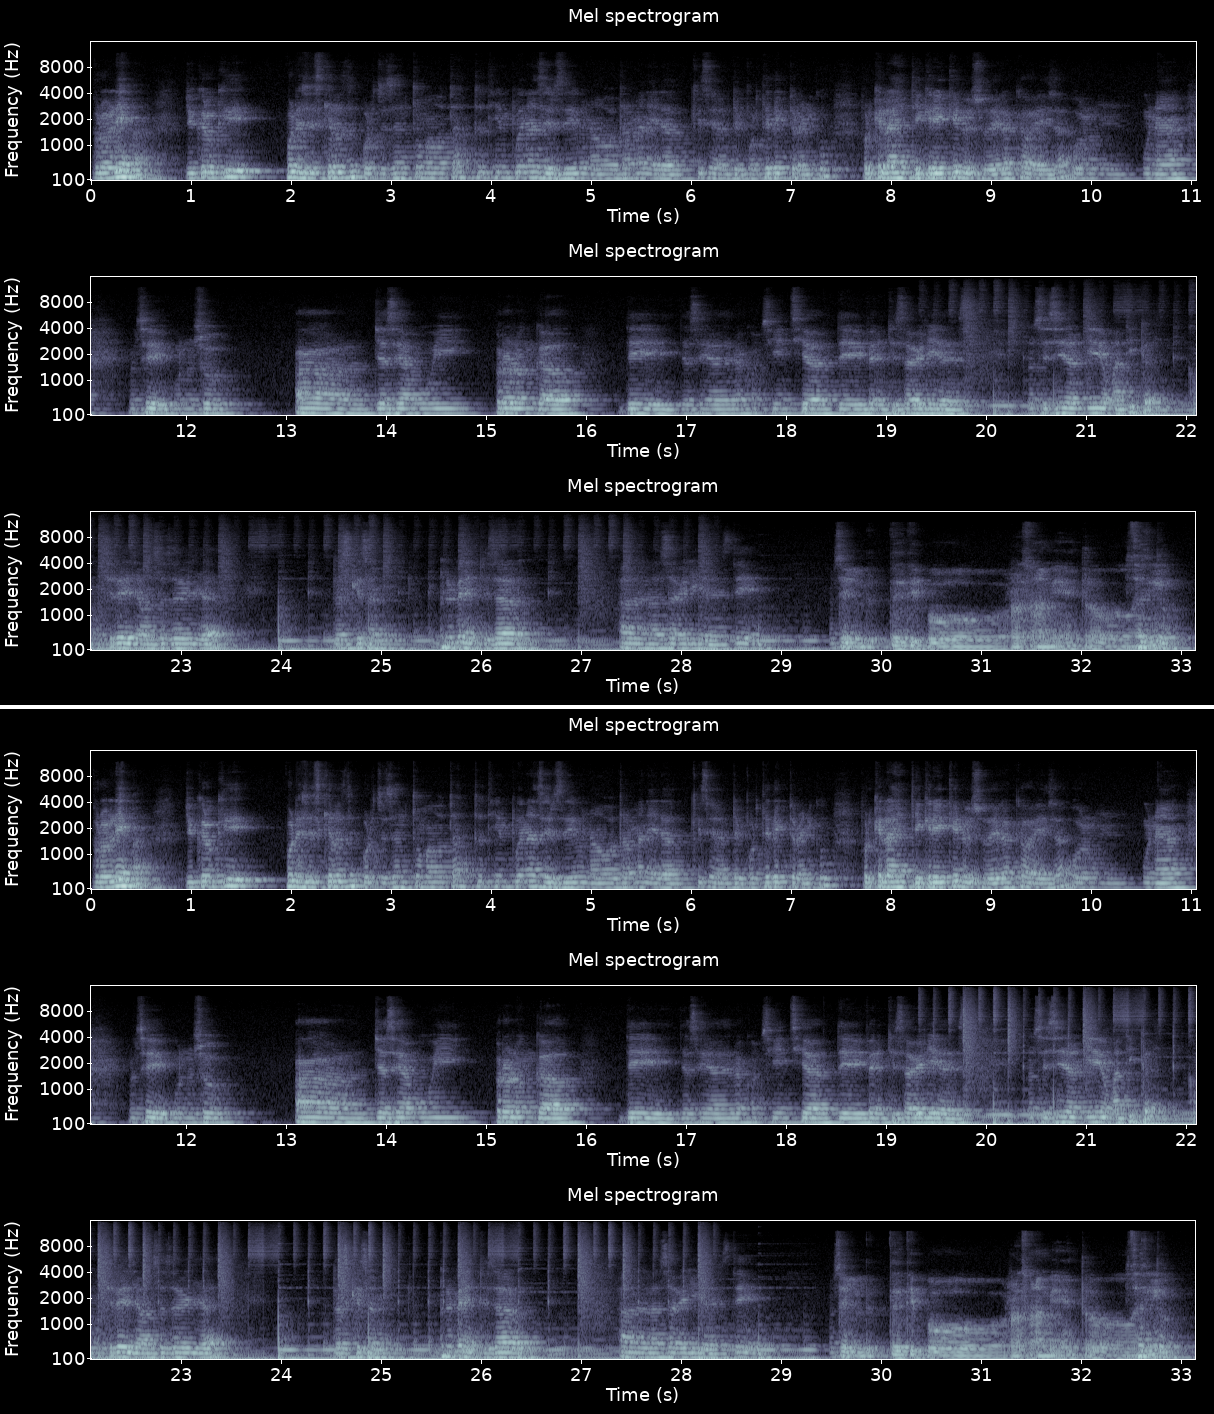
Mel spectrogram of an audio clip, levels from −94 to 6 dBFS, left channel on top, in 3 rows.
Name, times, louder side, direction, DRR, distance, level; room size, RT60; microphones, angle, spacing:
voice 1, 0.0-1.5 1.9-12.4 13.1-14.7 15.1-15.8 16.3-20.1 20.4-23.4 24.5-26.4 27.4-28.8 29.5-29.7 32.4-32.9, equal, 15° right, -1 dB, 1.1 m, -27 dB
sound 1, 19.2-29.4, right 2 dB, 80° right, 0.4 m, -27 dB
voice 2, 29.5-32.9, equal, 50° right, 1 dB, 0.9 m, -28 dB
5.2 x 4.9 x 3.7 m, 0.77 s
head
